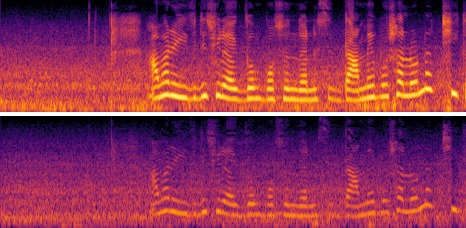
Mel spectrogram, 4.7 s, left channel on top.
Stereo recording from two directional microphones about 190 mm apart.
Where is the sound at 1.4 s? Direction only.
50° left (ahead or behind).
